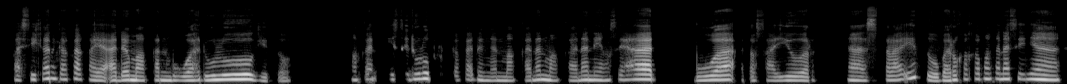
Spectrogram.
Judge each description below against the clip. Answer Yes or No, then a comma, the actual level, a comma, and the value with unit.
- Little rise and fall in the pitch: No, average, 3.6 semitones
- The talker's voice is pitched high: Yes, high, 205 Hz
